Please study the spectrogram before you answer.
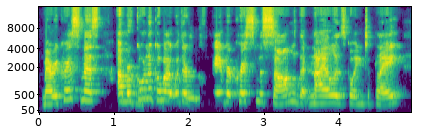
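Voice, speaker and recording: A woman's voice: high-pitched, fairly quick, fairly bright tone, low-quality recording. A woman hosting a podcast, talking casually and giving thanks with many fillers and restarts. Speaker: podcast host.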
